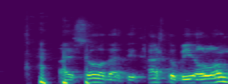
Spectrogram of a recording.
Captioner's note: laughs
